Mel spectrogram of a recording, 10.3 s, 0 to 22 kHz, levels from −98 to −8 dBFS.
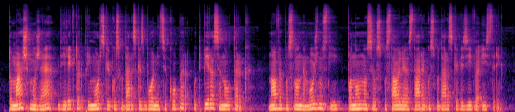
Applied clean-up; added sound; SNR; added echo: none; none; none; reverberation time 0.5 s.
